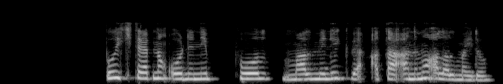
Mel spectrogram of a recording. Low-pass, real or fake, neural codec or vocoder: 7.2 kHz; real; none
